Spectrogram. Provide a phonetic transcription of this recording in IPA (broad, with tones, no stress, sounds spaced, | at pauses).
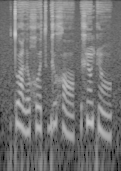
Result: tʷ ɑ˦˨ l ɪ˦ χʷ ɪː˦ t͡s ɡʲ u˦ x ɒ˨ | xʲ ɔ̃˦ kʲ ɔ̃˨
